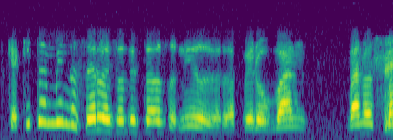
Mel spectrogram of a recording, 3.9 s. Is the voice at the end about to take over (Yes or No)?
No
